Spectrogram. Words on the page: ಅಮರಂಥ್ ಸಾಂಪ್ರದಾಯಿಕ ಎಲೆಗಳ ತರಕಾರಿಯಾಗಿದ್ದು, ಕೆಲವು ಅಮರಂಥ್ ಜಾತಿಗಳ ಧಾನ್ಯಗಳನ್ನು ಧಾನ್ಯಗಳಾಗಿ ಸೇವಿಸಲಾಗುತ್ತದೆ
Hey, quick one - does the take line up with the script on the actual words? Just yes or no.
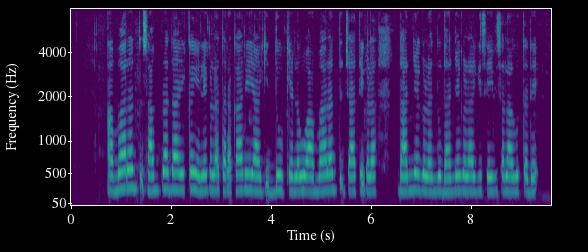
yes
